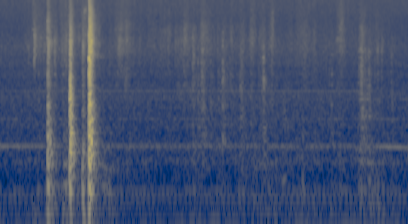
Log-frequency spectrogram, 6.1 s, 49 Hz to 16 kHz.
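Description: Stiff card-stock 8x10 photo envelopes being handled and set down on a tabletop: three quick knocks close together in the first second and a half. After that, only a faint steady hum.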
